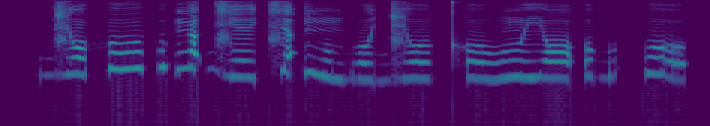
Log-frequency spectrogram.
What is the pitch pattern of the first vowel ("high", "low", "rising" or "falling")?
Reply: low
